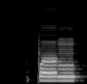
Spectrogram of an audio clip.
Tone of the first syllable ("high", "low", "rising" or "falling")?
high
